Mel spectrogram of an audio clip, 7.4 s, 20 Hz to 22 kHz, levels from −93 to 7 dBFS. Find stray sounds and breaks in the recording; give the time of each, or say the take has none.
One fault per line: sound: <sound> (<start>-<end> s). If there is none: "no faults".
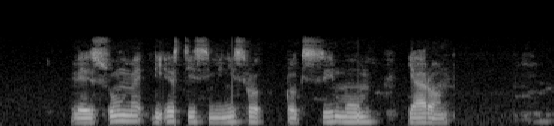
no faults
